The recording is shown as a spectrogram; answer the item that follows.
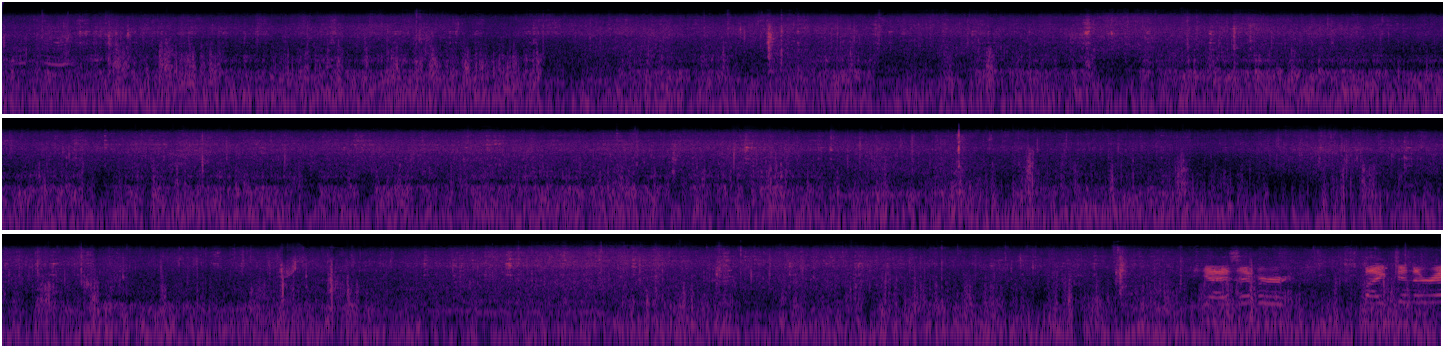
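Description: Steady wind rumble on the microphone of a camera riding on a moving mountain bike, with many short, scattered clicks and crunches from the tyres on the wet dirt road and the rattling bike.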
